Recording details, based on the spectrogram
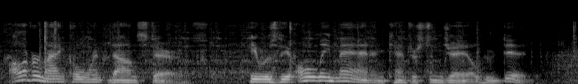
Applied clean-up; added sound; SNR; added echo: none; Mechanisms; 15 dB; none.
